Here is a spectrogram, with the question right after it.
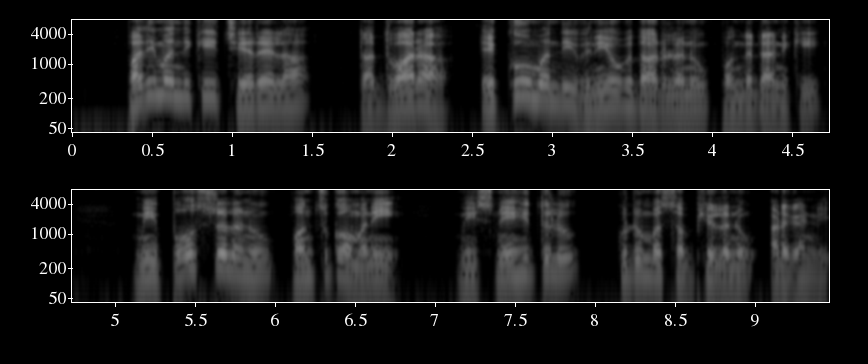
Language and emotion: Telugu, neutral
